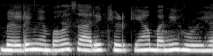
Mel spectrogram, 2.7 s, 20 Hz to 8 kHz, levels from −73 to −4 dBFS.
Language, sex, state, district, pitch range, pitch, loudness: Hindi, female, Jharkhand, Garhwa, 245-260 Hz, 255 Hz, -12 LUFS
